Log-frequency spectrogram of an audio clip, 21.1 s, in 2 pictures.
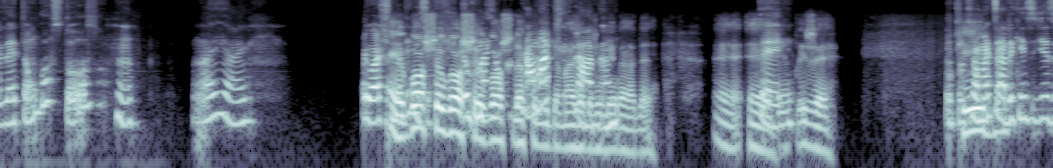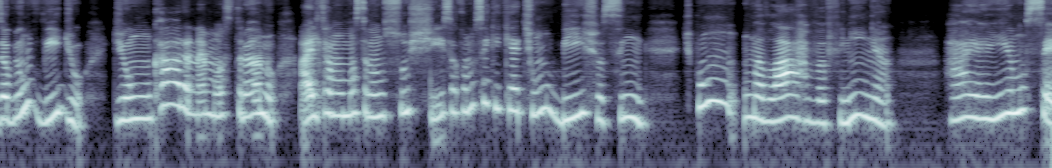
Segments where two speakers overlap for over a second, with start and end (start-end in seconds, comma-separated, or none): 3.9-6.1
